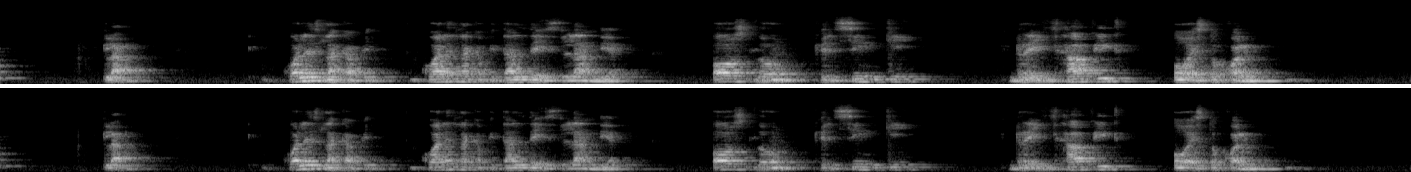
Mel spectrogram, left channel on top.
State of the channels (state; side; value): quieter; right; 3.9 dB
